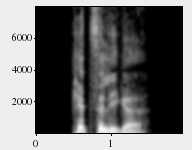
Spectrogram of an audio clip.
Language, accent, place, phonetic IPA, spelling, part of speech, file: German, Germany, Berlin, [ˈkɪt͡səlɪɡə], kitzelige, adjective, De-kitzelige.ogg
- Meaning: inflection of kitzelig: 1. strong/mixed nominative/accusative feminine singular 2. strong nominative/accusative plural 3. weak nominative all-gender singular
